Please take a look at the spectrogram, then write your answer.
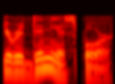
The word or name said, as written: urediniospore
